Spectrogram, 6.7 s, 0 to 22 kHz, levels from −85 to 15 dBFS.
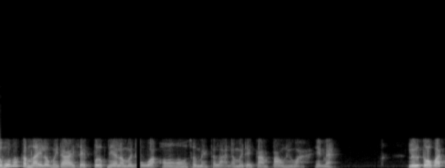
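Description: Hard silent holes at 2.04 to 2.13 s and 5.73 s, with the speech returning briefly distorted: packet loss on an ADPCM call, which desynchronised the decoder's predictor.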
